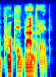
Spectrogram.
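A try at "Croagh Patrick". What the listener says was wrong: I think you mean Crow Patrick. No, it's not croaky. It's Crow Patrick.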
